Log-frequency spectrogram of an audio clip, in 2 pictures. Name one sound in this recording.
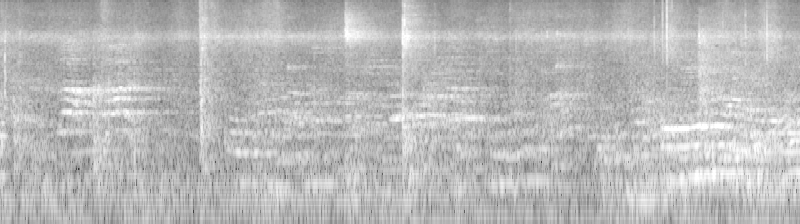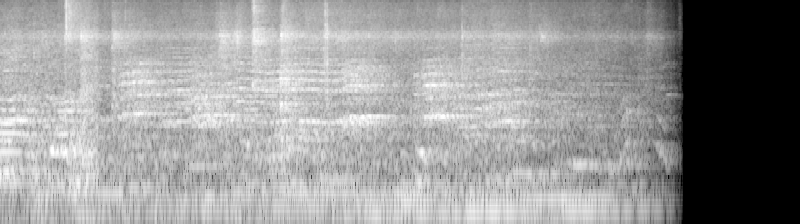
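A woman speaks to children nearby.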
